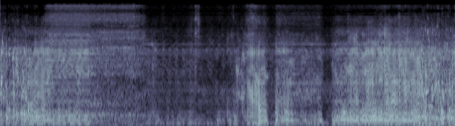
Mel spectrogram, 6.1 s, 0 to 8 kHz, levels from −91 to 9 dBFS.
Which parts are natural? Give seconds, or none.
0.0-0.4; 1.2-1.9; 5.6-6.1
